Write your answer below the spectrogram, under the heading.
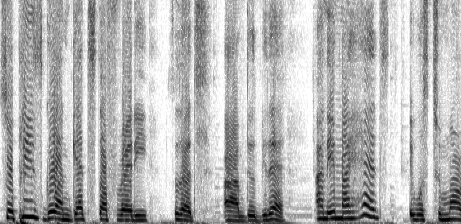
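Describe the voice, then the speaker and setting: Music plays in the background as a woman speaks in an animated tone. Her intonation is lively. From Nigeria. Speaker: talk show host. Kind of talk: casual monologue. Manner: fast.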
